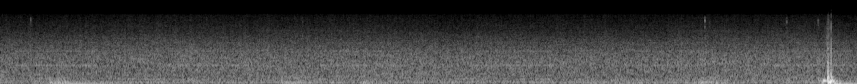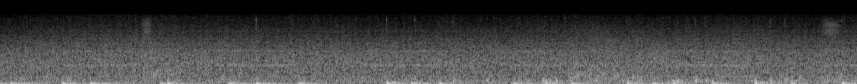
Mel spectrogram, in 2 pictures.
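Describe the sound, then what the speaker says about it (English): Steady rain hisses through a truck-driving game, 18 Wheels of Steel Across America, a constant wash at moderate level with a single sharp crack midway and faint scattered ticks afterward. "apparently in this game, I guess it rains a lot"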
